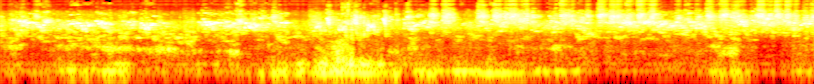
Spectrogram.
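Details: A captive flock of Australian budgerigars in an aviary reserve keeps up busy, high-pitched twittering and warbled chatter, with a dull thump near the middle.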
